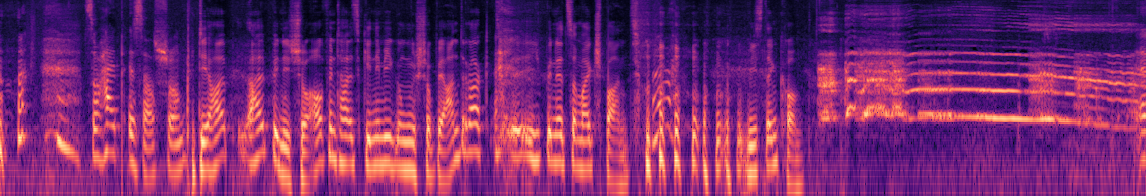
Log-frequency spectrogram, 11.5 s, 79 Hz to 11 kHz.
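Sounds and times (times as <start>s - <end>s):
speech: 0.9s - 8.2s
laughter: 4.9s - 5.4s, 6.3s - 7.6s
rooster crowing: 8.2s - 11.4s.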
